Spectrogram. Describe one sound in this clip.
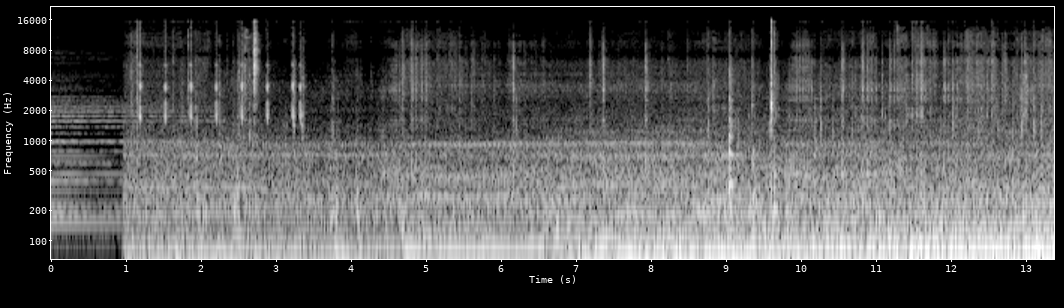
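A car engine rumbles low as the car drives along a road.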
